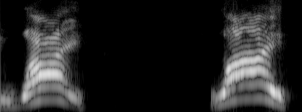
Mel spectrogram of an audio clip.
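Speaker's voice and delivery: loud, high exasperated why; exasperated yell. Real, not acted. Ranting at viewers watching her, loud exasperated yell. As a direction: shout it out in disbelief.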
